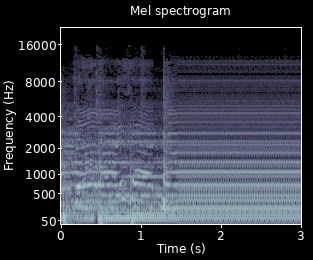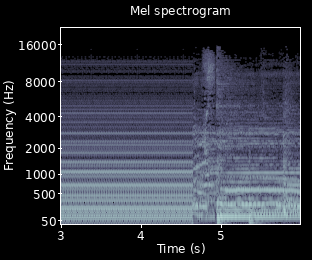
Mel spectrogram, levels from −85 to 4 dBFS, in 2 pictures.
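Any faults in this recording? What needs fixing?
System hang loop from 1.48 to 4.65 s: a 21.33 ms slice (fits a 1024-sample buffer) repeats exactly, making a steady 46.9 Hz buzz rather than mains hum or random dropouts. Prevent it by running audio on a real-time thread with a watchdog that mutes output when the driver stalls.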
